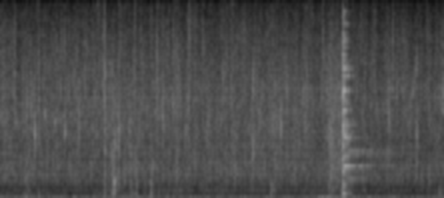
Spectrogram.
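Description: Ribeye steaks and trumpet mushrooms sizzling in a hot skillet: a steady frying hiss with small crackles. One sharp click rings briefly about three and a half seconds in.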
